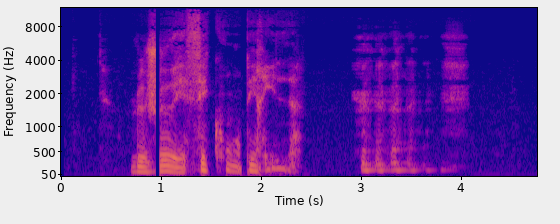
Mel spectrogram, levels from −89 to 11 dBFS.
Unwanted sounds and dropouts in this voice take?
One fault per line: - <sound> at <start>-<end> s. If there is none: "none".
- dropout at 0.9-1.0 s
- laugh at 2.9-4.1 s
